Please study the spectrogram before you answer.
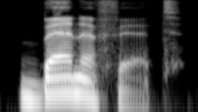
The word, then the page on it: benefit: American English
